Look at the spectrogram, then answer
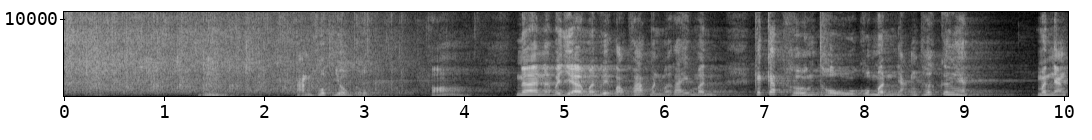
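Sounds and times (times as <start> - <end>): large audience clapping: 0.0 - 3.7.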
